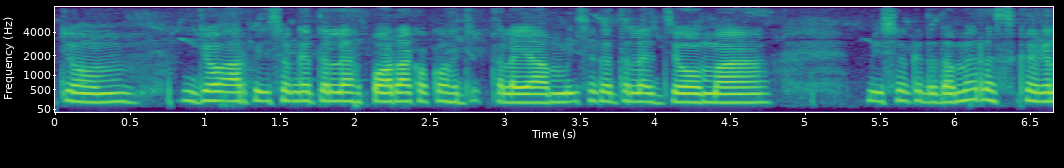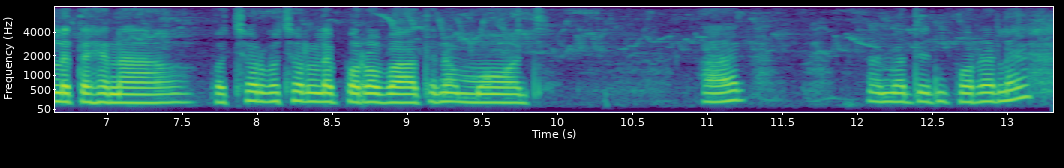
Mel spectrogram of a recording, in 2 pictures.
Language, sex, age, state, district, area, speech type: Santali, female, 18-30, West Bengal, Purulia, rural, spontaneous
